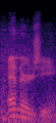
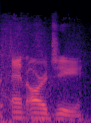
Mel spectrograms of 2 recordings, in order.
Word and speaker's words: NRG: one wrong either it's energy yes they want you to say energy never NRG and NRG doesn't even stand for energy it stands for NRG Prett but you don't say it that way pronounce that it's the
